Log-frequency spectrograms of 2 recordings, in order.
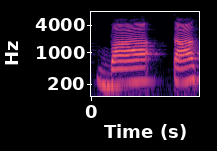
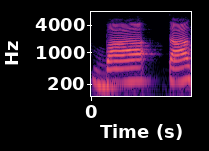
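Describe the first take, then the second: First: The vowels are an open 'a' sound. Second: The vowels are an open 'a' sound.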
